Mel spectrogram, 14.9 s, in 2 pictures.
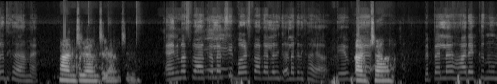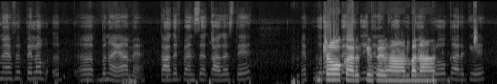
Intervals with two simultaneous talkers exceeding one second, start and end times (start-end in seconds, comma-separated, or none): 12.3-13.8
